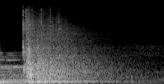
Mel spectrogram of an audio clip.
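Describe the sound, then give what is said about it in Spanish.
A door, flung open and then shut, slams with a single heavy thud, its boom fading over about a second and a half. No one speaks. “En un arranque de desesperación, me abalancé hacia la puerta, la abrí de golpe y la cerré tras de mí.”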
